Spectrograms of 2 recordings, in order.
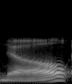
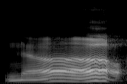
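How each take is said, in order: First: A lower, firm fatherly "No."; dad warning his son not to throw the cup, a firm "No.". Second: Put-on louder, defiant little-kid "No."; defiant toddler. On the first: Retold or imitated. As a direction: say "No." flat and final to the child. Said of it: "and I said". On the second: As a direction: shout "No." back like a stubborn toddler. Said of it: "And he says".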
